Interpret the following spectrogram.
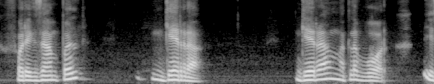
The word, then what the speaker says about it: guerra: When GU is followed by E or I, the U is usually silent. For example, guerra.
